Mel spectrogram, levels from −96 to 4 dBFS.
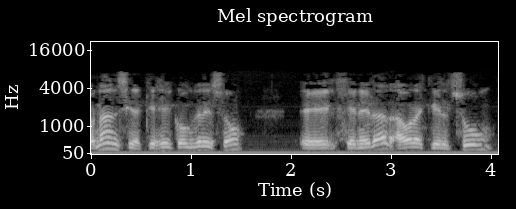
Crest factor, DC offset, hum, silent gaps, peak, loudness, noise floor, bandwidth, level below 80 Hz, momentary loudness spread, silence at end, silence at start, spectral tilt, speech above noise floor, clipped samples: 16 dB; under 0.1%; none; none; -8 dBFS; -24 LUFS; -44 dBFS; 7.6 kHz; -44 dBFS; 6 LU; 0 s; 0 s; -4.5 dB/octave; 20 dB; under 0.1%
